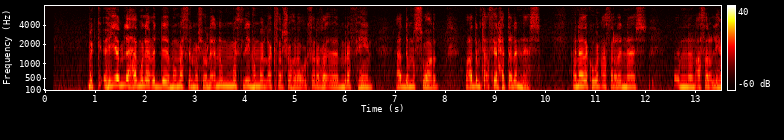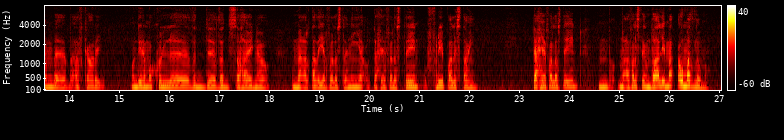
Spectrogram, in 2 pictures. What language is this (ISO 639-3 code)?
arq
